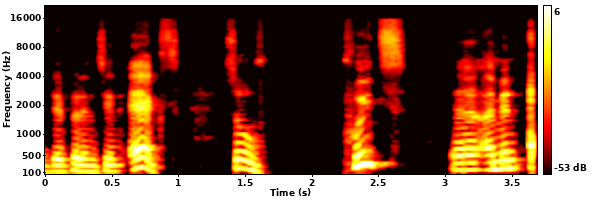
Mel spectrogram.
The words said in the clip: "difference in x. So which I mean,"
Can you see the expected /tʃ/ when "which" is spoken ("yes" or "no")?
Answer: no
